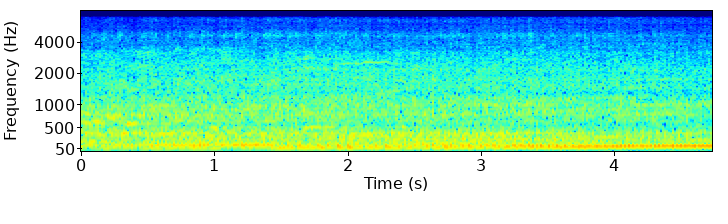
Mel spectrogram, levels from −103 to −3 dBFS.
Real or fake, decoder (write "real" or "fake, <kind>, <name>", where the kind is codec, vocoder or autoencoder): real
